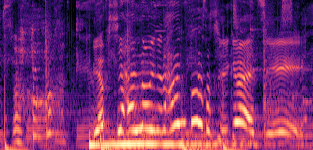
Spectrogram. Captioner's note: american event sound effect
